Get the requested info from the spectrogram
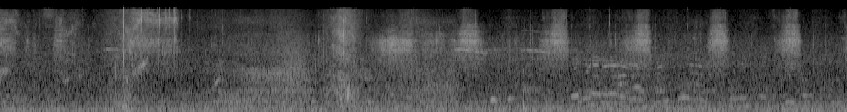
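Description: Fly line being stripped in by hand in short pulls: a soft rasping swish of the line through the fingers and rod guides, repeating about every half second from about three seconds in.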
